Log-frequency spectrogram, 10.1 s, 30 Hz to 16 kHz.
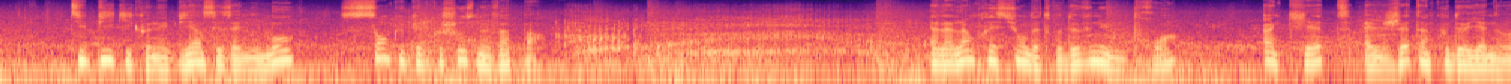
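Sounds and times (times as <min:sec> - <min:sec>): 
speech: 0:00.5 - 0:03.9, 0:06.2 - 0:10.0
lion roaring: 0:03.7 - 0:06.3.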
